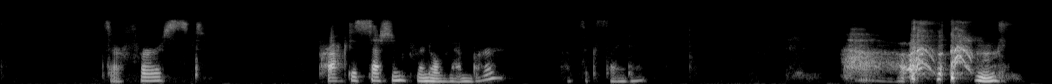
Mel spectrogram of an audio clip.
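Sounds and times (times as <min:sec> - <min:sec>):
speech: 0:01.0 - 0:02.1, 0:03.2 - 0:05.1, 0:05.7 - 0:06.5, 0:09.0 - 0:10.2
person coughing and clearing their throat: 0:09.0 - 0:10.1.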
